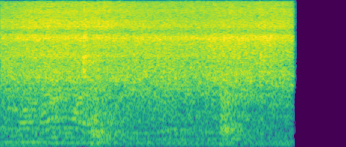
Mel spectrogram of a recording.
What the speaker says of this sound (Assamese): এতিয়া আলুটো ভাজিম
